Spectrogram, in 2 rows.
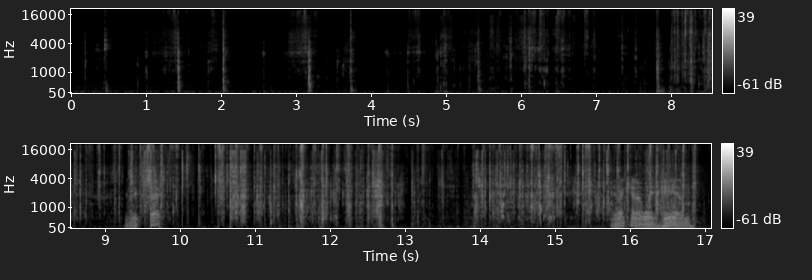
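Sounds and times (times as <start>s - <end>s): trading cards clicking and sliding: 7.9s - 17.0s.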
